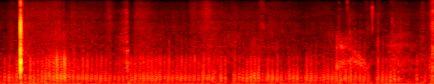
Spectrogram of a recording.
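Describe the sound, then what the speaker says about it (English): A cat purrs steadily and softly up close, a continuous low rumble running the whole time after a brief sharp knock at the start. "Look at the kitty."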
